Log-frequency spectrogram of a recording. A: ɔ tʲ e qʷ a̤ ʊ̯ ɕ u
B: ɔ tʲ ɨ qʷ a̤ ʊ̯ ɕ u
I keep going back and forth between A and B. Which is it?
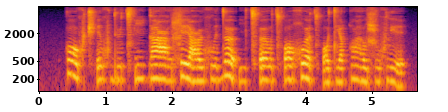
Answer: A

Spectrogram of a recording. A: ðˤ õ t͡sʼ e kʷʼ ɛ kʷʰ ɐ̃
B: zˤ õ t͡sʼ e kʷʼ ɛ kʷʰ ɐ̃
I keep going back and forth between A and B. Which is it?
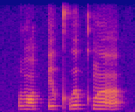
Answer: A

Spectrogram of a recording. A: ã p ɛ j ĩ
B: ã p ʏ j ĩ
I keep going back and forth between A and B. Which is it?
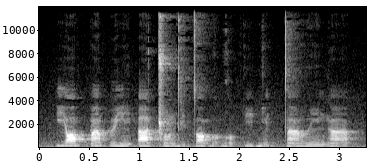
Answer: B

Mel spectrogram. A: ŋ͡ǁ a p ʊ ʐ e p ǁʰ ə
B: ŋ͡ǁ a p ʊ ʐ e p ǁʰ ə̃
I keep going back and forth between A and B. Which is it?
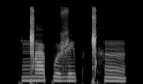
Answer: B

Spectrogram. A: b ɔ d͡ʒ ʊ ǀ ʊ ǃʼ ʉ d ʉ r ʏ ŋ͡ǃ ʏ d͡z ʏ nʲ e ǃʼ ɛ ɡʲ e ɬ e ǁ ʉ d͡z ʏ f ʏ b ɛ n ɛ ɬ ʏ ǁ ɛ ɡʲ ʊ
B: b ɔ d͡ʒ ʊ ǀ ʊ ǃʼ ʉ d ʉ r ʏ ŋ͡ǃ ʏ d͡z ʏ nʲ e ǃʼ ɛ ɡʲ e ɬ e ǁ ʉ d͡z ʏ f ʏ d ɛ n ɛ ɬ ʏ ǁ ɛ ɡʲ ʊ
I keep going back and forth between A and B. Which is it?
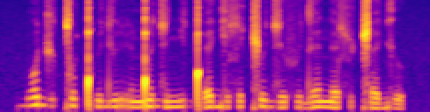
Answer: B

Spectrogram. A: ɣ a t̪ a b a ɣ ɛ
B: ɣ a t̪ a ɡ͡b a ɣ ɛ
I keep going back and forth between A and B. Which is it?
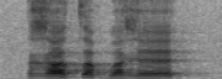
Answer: A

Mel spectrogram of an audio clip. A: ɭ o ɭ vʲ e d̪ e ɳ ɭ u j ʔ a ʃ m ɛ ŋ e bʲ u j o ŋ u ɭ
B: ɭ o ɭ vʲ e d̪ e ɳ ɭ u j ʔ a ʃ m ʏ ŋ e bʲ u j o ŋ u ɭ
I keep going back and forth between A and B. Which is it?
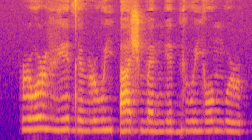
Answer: A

